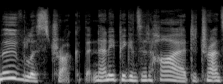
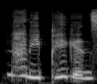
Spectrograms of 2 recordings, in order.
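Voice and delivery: high, mildly mournful address; understated, high-voiced sadness; sad; 10 semitones higher than usual. A narrator's reading. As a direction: say the name in sad dismay. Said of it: "said Derek sadly".

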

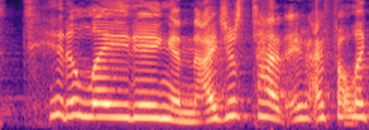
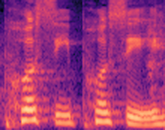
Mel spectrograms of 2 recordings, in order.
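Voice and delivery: dead inside; 4 semitones lower, 7 dB quieter than usual. Acted. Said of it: "Now I'm just dead inside".

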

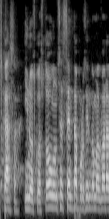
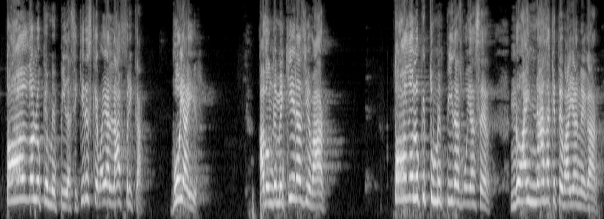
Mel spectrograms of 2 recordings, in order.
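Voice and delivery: fervent surrender; 7 semitones higher than usual. Retold or imitated. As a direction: pour out a total surrender to God. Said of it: "Oré así".

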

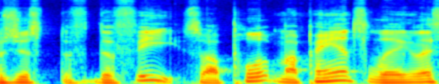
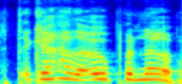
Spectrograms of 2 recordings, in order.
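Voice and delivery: high, put-on wife voice; mock girly explaining; imitating wife; 12 semitones higher, 4 dB quieter than usual.

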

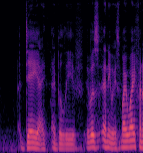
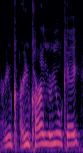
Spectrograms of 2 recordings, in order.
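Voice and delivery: higher, worried checking-in voice; concerned cops; 9 semitones higher, faster than usual. Retold or imitated. Cops at the door checking on wife, higher concerned. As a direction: ask gently and high like a worried officer. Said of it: "they're like".

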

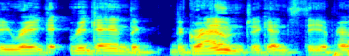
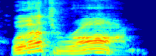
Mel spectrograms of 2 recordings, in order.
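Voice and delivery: loud, higher mock correction; blunt contradiction; 5 semitones higher, 6 dB louder, much slower than usual. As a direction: flatly contradict them, loud and raised. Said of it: "doesn't go".

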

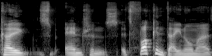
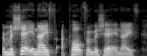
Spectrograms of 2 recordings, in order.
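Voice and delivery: ordinary talk, nothing marked

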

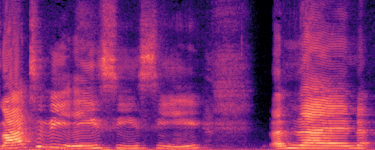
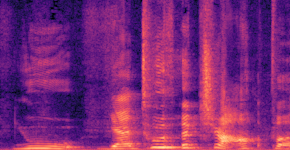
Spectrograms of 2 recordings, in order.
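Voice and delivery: put-on slow Austrian-accented movie line; drawn-out action hero accent; Schwarzenegger impression; slower than usual. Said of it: "I was gonna say".

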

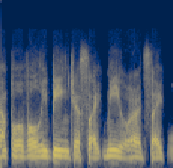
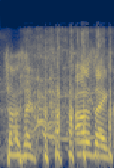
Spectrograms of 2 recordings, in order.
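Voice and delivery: laughing; 10 semitones higher, faster than usual. Real, not acted. Laughing while telling story.

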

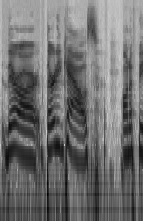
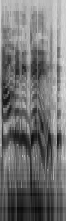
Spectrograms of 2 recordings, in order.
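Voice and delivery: laughing; 7 semitones higher, much slower than usual. Real, not acted. Gives riddle answer laughing.

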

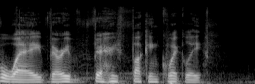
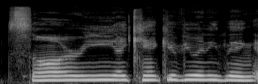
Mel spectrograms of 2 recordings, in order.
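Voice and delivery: high, drawn-out sheepish sorry; imitating an uncomfortable, high-pitched refusal; awkward apology; 8 semitones higher, slower than usual. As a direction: refuse apologetically in a much higher voice. Retold awkward refusal to the man.

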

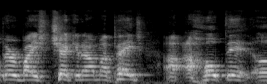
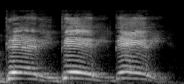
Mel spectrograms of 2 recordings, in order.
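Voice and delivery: higher-pitched mock kids' yell; insistent little calls, pitched up; kids yelling; 5 semitones higher than usual. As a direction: imitate kids calling out for their dad. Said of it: "these kids are yelling".

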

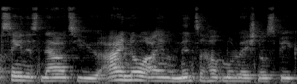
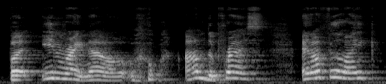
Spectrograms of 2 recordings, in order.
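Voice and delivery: higher and louder, real frustration building to the edge of a yell; close to yelling; 4 semitones higher, 4 dB louder than usual. Real, not acted. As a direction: let the real frustration push the voice up until it almost breaks into a yell. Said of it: "I was about to just start yelling".

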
